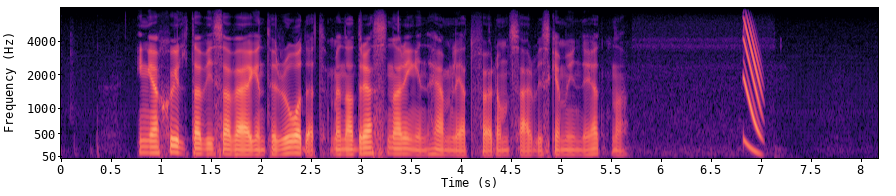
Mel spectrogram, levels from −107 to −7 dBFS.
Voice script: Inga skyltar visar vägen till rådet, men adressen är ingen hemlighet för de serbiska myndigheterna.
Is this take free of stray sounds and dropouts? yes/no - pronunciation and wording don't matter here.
no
